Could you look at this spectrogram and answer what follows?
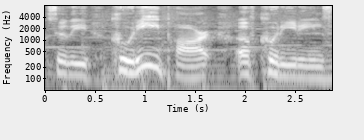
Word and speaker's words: Kuririn: in the Japanese version, Kuririn. His name is a combination of kuri, which is the Japanese word for chestnut, and shorin, which is the Japanese pronunciation of the Chinese word shaolin.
